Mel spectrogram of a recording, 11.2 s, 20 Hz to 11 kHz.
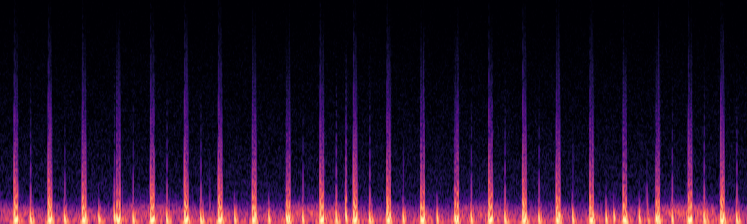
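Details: Very fast, strong, regular pounding heartbeat at about 118 beats a minute in a female after a workout. She feels it in her chest, neck, face and stomach, and her chest visibly moves with each beat. Sinus tachycardia.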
